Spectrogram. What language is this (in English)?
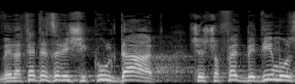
Hebrew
